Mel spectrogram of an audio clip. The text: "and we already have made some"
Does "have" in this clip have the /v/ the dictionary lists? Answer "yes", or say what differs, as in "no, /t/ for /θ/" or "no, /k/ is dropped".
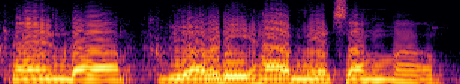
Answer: yes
